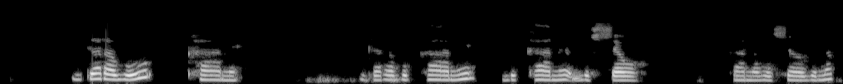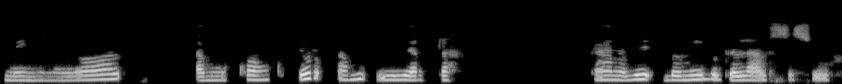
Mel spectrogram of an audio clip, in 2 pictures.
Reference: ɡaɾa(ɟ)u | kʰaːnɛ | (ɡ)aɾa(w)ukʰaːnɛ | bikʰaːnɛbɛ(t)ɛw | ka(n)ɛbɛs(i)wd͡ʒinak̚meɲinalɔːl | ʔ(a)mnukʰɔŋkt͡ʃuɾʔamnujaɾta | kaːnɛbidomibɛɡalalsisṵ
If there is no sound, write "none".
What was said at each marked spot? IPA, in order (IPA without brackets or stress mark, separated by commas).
b, ɡ, b, s, n, ɛ, a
